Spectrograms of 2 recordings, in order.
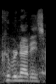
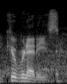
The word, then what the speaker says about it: Kubernetes: up this pronunciation but I was told it's pronounced something like ketes in Greek which stands for Helmsman but it originated on the west coast of the us so we say kubernetes kubernetes bro and and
